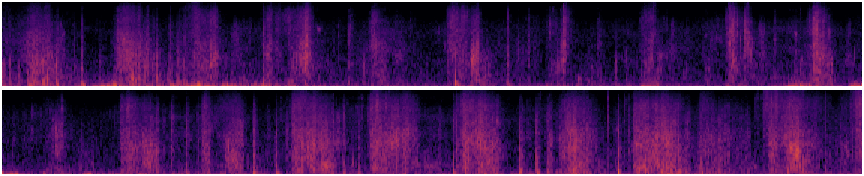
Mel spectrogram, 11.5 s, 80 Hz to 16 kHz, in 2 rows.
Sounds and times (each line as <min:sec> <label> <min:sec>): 0:00.0 crunchy footsteps in the snow 0:11.4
